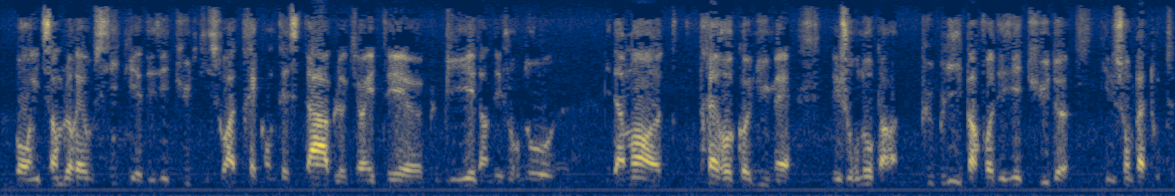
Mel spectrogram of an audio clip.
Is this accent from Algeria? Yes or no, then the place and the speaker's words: no; France; il se développe beaucoup en hiver chez nous en France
